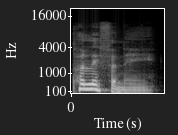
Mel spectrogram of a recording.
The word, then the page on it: polyphony: British English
